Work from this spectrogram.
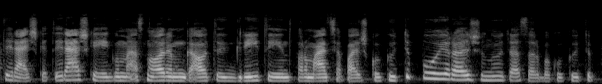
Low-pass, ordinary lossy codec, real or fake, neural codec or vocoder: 14.4 kHz; MP3, 48 kbps; real; none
